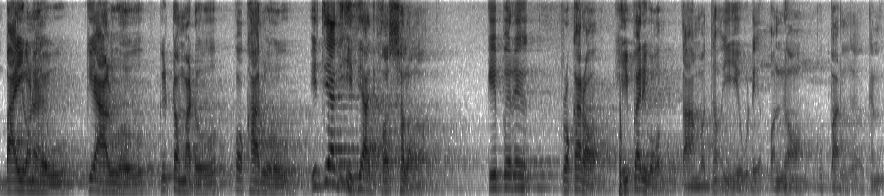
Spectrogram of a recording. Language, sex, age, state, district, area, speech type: Odia, male, 60+, Odisha, Nayagarh, rural, spontaneous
